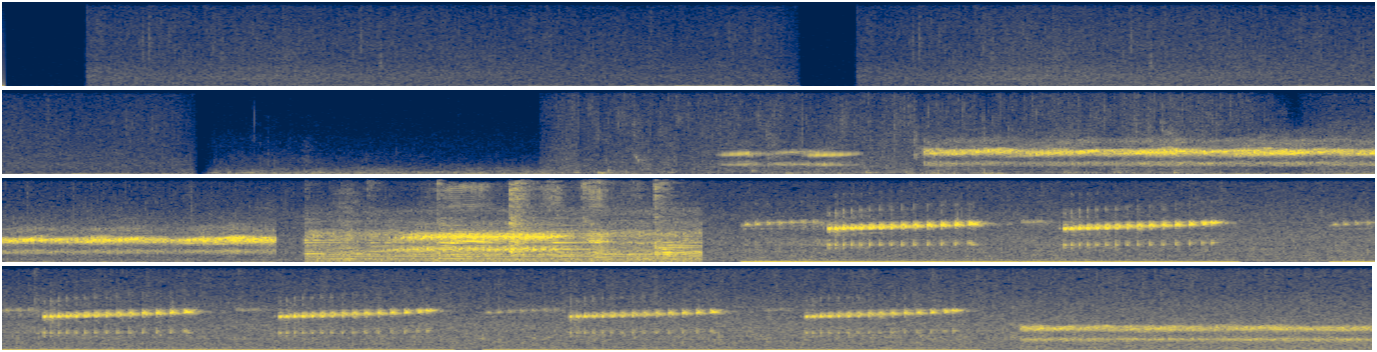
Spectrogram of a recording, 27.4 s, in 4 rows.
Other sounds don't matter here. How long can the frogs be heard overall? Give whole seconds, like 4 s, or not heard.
17 s.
